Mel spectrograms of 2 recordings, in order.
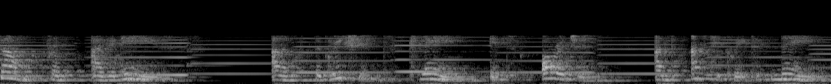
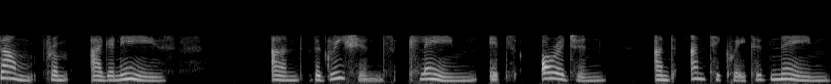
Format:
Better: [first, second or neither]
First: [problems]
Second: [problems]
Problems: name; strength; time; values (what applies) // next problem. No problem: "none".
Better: second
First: background sound (Bowed string instrument); 9 dB below the speech // room echo; dies away in 0.9 s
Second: none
